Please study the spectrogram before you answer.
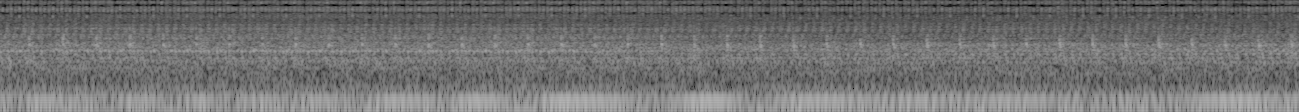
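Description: Steady idle with a dull knock about twice a second under hiss and running noise; an engine knock of unknown origin.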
